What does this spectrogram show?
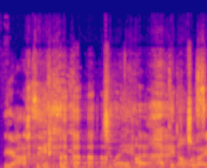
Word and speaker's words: Jewihan: Jewihan. Yeah. Jewihan. I can almost spell it.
